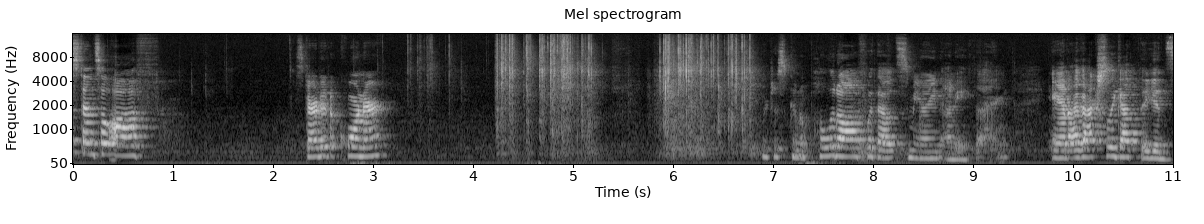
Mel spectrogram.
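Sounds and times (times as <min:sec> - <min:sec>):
stencil peeling off wall crackling: 0:02.9 - 0:07.2.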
